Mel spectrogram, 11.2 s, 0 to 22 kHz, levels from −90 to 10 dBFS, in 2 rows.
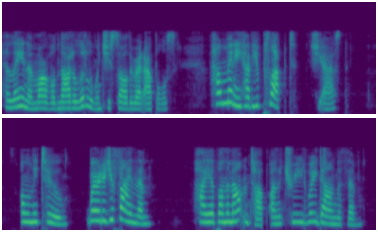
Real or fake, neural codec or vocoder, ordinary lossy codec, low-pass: real; none; AAC, 48 kbps; 7.2 kHz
